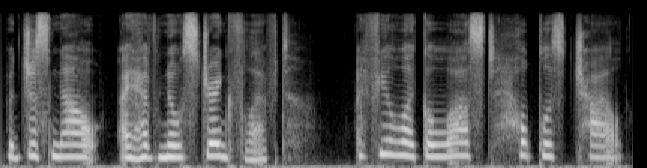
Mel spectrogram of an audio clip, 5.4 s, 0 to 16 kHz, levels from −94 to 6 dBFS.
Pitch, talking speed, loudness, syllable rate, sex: 255 Hz, 165 wpm, -17 LUFS, 3.6 syllables/s, female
